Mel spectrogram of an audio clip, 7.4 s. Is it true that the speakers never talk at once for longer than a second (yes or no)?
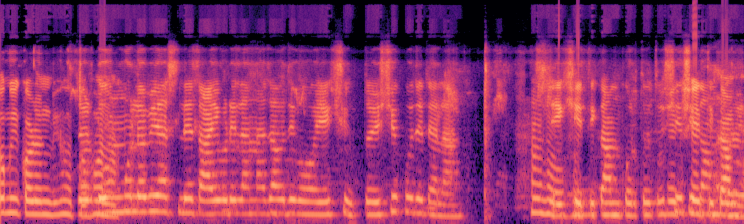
yes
